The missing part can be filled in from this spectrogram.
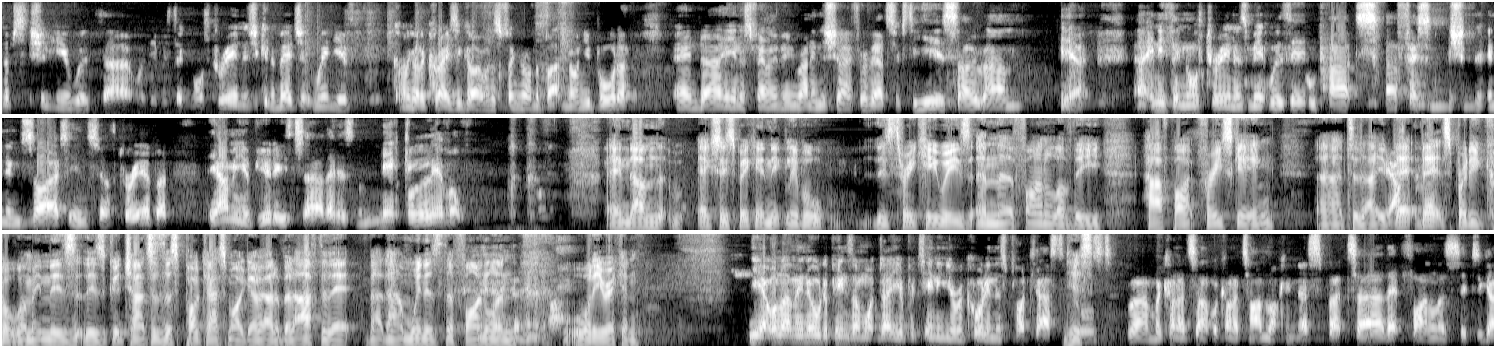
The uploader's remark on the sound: joins the pod over the phone with a mouth full of kimchi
